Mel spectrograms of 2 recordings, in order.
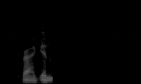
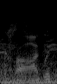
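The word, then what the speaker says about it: kraghen: An attempt though from Kragan. Some couple of good shots. But it's Warrow. Do believe you'll find it's pronounced Kragan. Kragan. Made that sound Swedish, didn't I? You did.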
